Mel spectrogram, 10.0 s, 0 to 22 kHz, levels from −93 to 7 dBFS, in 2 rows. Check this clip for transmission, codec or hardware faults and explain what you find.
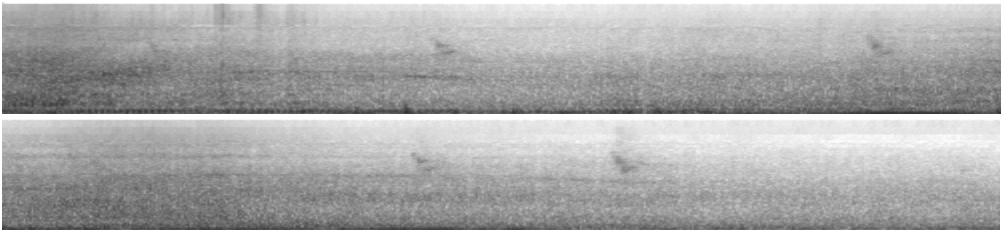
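There's one fault, and it runs the whole way through: Opus compression, likely at a low rate since the grain points to something around 16 kbps. At that budget the encoder sits in its hybrid mode, with the speech-oriented layer handling the lower band and coarse band energies covering the top. The sound comes out plainly damaged, muffled and hoarse with a rough, grainy texture, even though the bandwidth stays full, reaching about 20.2 kHz.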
